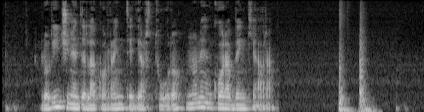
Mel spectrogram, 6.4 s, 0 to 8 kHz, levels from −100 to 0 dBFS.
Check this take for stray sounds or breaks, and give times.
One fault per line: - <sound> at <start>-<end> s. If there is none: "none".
- thud at 5.1-5.7 s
